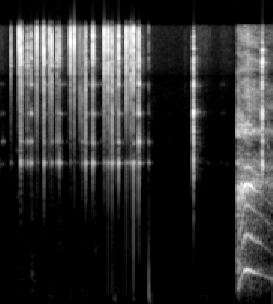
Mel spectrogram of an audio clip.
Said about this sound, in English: ASMR for my wine glass and my nails.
